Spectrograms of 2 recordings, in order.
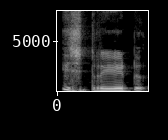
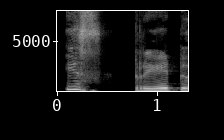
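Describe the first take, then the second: First: Said in the usual way. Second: Drawn out slowly; slow drawn word. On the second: Shown as a demonstration. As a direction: stretch straight slowly for learners. (धीरे खींचकर बोलना) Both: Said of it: "तो इतनी meaning क्या बनी?".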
